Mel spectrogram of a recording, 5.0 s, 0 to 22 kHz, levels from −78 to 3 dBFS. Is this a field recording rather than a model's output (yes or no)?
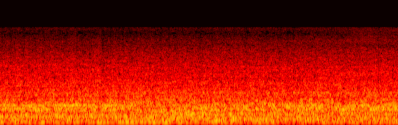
no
